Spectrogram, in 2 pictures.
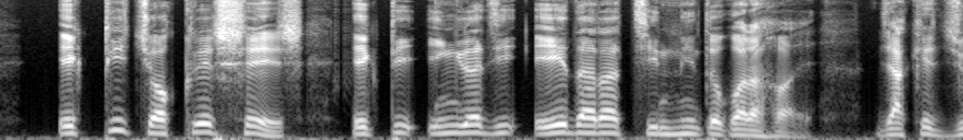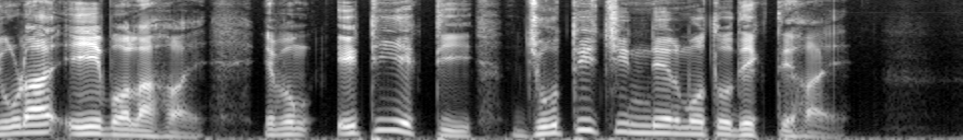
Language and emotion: Bengali, neutral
